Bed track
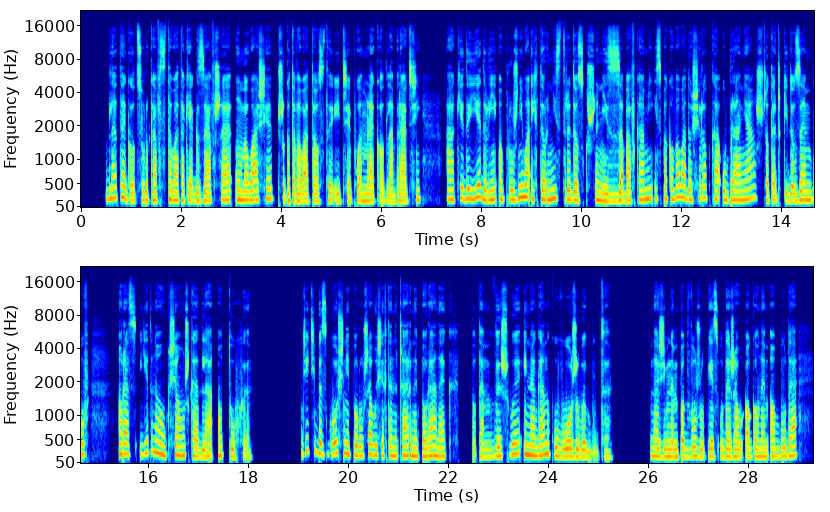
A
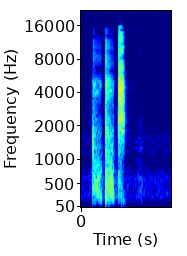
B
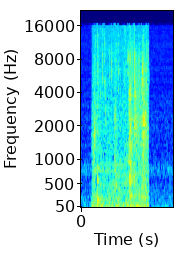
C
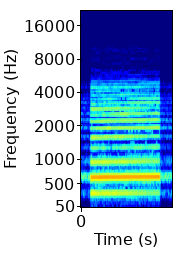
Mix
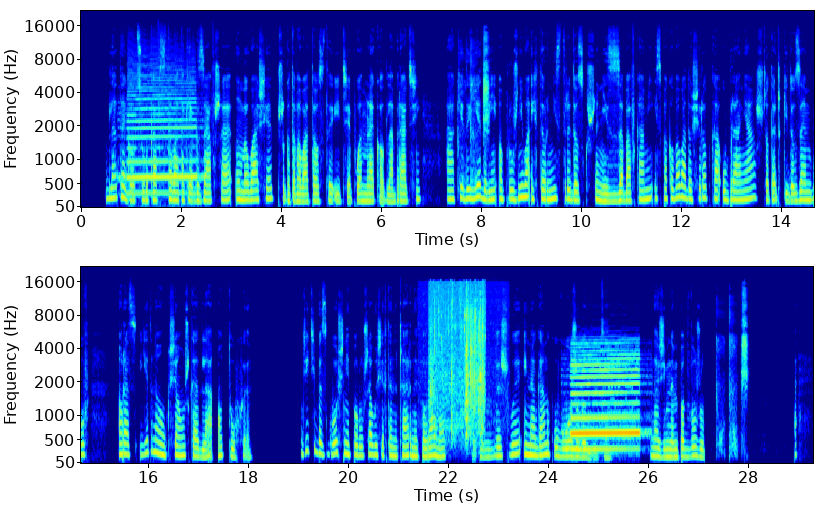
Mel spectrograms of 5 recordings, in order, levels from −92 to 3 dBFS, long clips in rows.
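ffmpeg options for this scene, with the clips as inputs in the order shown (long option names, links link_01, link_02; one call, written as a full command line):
ffmpeg -i bed.wav -i cue0.wav -i cue1.wav -i cue2.wav -filter_complex "[3:a]asplit=2[link_01][link_02];[1:a]asplit=2[link_03][link_04];[0:a]volume=-12dB[link_05];[link_01]asoftclip=type=tanh:threshold=-35dB[link_06];[2:a]highpass=780[link_07];[link_04]bandreject=frequency=5700:width=6.3[link_08];[link_05]asplit=2[link_09][link_10];[link_09]atrim=end=27.134[link_11];[link_08]atrim=end=1.81,asetpts=PTS-STARTPTS,volume=-14.5dB[link_12];[link_10]atrim=start=28.936[link_13];[link_06]atrim=end=1.83,asetpts=PTS-STARTPTS,volume=-1dB,afade=type=in:duration=0.004:curve=hsin,afade=type=out:start_time=1.826:duration=0.004:curve=hsin,adelay=730[link_14];[link_03]atrim=end=1.81,asetpts=PTS-STARTPTS,volume=-15dB,afade=type=in:duration=0.004:curve=hsin,afade=type=out:start_time=1.806:duration=0.004:curve=hsin,adelay=321930S[link_15];[link_07]atrim=end=1.84,asetpts=PTS-STARTPTS,volume=-3.5dB,afade=type=in:duration=0.004:curve=hsin,afade=type=out:start_time=1.836:duration=0.004:curve=hsin,adelay=21390[link_16];[link_02]atrim=end=1.83,asetpts=PTS-STARTPTS,volume=-1.5dB,afade=type=in:duration=0.004:curve=hsin,afade=type=out:start_time=1.826:duration=0.004:curve=hsin,adelay=24260[link_17];[link_11][link_12]acrossfade=duration=0.004:curve1=hsin:curve2=hsin[link_18];[link_18][link_13]acrossfade=duration=0.004:curve1=hsin:curve2=hsin[link_19];[link_19][link_14][link_15][link_16][link_17]amix=inputs=5:normalize=0" out.wav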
